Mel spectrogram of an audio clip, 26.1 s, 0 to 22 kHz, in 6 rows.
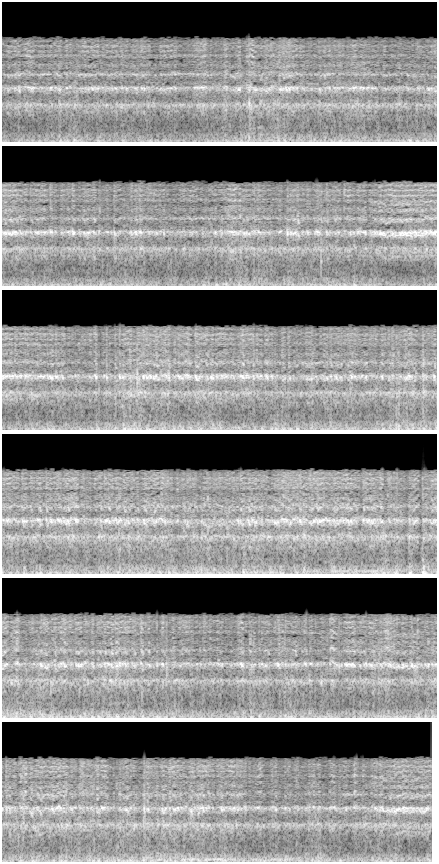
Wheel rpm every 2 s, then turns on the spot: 230, 230, 230, 230, 230, 230, 230, 230, 240, 230, 230, 230, 230.
none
